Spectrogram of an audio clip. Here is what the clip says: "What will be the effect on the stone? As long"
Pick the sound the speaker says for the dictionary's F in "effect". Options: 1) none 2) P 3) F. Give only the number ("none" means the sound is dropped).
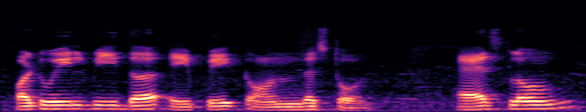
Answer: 2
